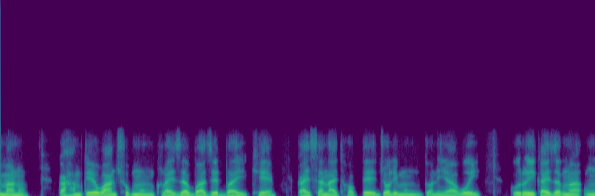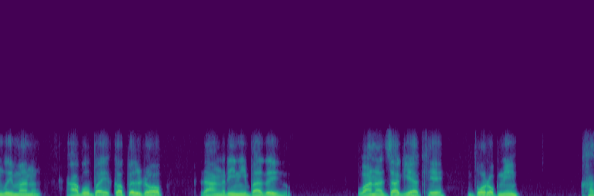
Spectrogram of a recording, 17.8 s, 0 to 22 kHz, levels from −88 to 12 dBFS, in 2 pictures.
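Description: An AMR rate drop runs from 9.37 to 11.86 s, between "kaijakma wngwi" and "rangrini bagwi", and again from 14.64 to 16.30 s. Both times the speech turns rougher and more synthetic, a raspy texture that fits the AMR wideband codec being pushed from 12.65 down to 6.6 kbit/s, spending the freed bits on protecting against a weak radio link. The bandwidth stays the same and nothing drops out. The clearer sound returns once the rate climbs back.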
